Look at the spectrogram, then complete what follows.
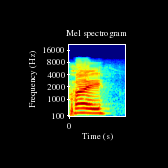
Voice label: "пай", Aghul

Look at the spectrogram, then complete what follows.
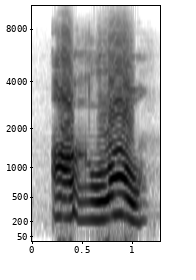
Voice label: "агълав", Aghul

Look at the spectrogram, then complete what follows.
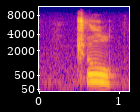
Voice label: "чIул", Aghul

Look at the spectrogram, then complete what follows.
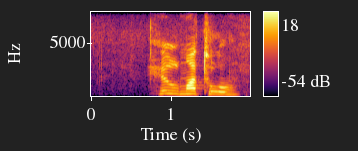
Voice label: "хІуьлматлу", Aghul

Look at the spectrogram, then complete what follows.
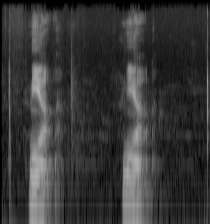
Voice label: "nia'", mano, zapoteco teotitlan

